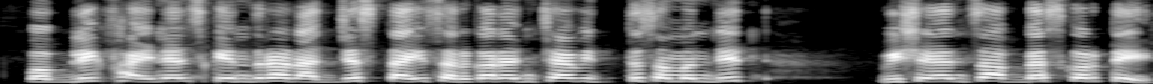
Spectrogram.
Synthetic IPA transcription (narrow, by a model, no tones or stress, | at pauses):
pəbliːkfajnãnskend̪ɾəɾad͡ʑjəst̪ʰaiːsəɾkaɾaɲt͡ɕjaʋit̪ːəsəmbənd̪ʱit̪ | ʋiɕəjãnt͡saəbʱjaskəɾt̪e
